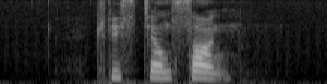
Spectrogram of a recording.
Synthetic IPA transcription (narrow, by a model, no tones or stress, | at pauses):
kʰɾɪst̪jɑnsɑŋ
